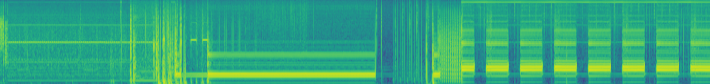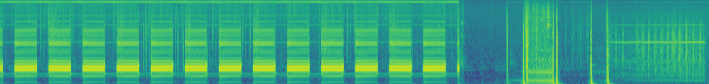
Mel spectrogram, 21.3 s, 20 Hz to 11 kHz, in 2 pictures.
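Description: Electromechanical telephone exchange tones follow dialing the digit 5 on a first selector wired to block. Two steady tones with clicks lead into a long run of many rapid, evenly pulsed beeps, which end in clacking switch noises.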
